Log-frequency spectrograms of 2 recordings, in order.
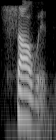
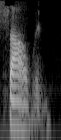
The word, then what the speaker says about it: Samhain: Samhain is how you pronounce it. Samhain.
